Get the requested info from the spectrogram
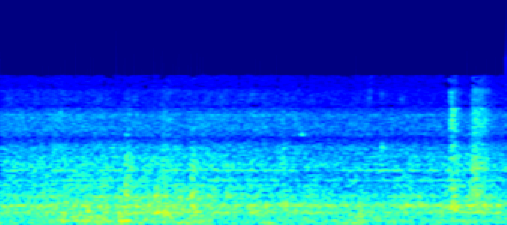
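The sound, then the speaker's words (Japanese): Steady low rumble of a train bound for Shinjuku, Japan, next stopping at Shiojiri, rolling along the rails, heard from inside a carriage, with a continuous dense roar and faint rhythmic clacks; no one speaks. “終点の新宿まで車内販売がございます。”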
